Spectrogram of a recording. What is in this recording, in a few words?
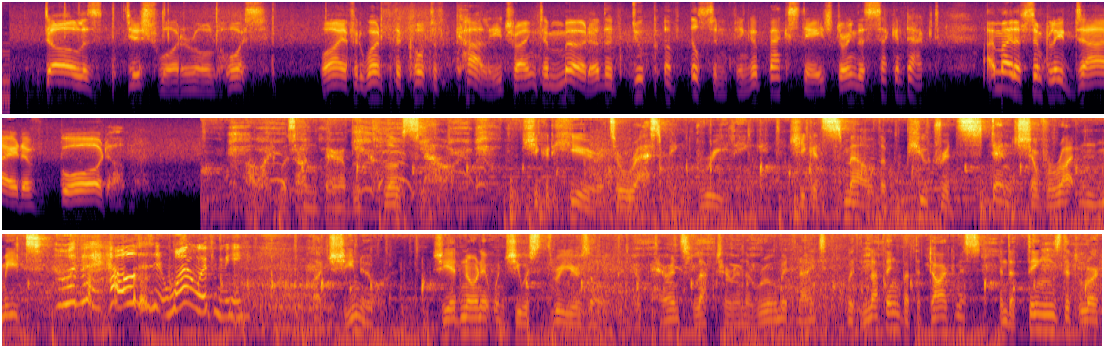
AUDIO DRAMA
